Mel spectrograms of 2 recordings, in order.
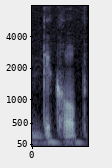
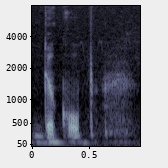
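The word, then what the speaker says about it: dikkop: Ops or thick knees we really shouldn't say dick op for a number of reasons the first is that it's not the bird's name anymore the second is that it's a dreadful mispronunciation of duop which means thick head so we'll just call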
